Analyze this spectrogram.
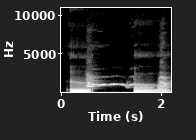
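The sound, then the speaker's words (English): A dog howls and whimpers loudly and alone: a long harmonic howl thins into a high, steady whine, then a second wavering howl follows. “That's my dog.”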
